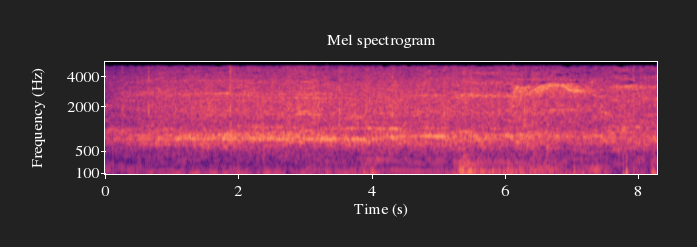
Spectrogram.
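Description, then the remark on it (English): An audience, told to clap their hands in praise of God, claps and cheers in a steady, dense roar of hands and voices that holds at an even loudness for several seconds, with occasional whoops rising out of the crowd noise. “Clap your hands.”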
